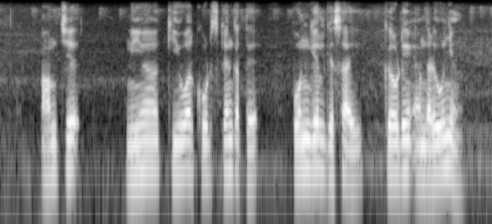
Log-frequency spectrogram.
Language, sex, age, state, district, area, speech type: Santali, male, 18-30, West Bengal, Malda, rural, read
